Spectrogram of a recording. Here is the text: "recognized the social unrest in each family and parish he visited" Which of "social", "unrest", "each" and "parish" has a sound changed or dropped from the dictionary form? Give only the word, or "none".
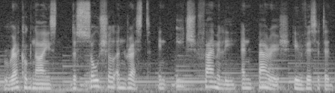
none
